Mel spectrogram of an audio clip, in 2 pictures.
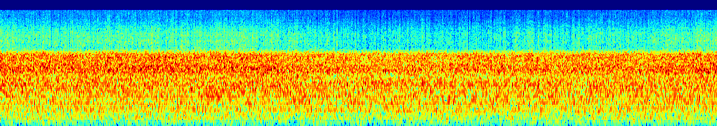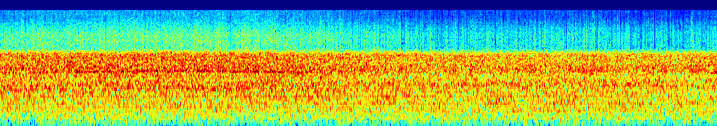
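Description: Steady, loud rushing hiss of airflow and motor noise from the onboard camera microphone of a Multiplex Xeno flying wing in flight. A faint whine from the motor and propeller drifts slightly in pitch beneath the hiss.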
